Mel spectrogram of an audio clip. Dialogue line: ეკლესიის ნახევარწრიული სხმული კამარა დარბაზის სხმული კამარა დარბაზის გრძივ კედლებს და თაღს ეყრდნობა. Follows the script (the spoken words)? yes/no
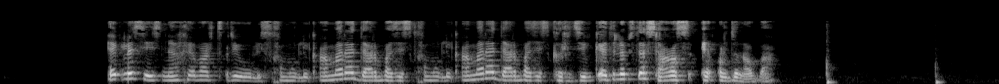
yes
